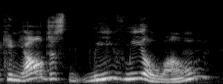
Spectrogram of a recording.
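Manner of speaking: high, drawn-out mock plea; exasperated pleading. Jim begging the group to back off, exasperated. Acting out man fed up with group.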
